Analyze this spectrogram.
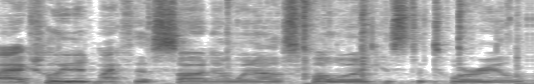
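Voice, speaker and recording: At a fairly quick pace, a woman speaks in a medium pitch over noticeable background noise. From Russia. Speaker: 3D modeller vtuber streamer. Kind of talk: live stream commentary while working. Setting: live stream. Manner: halting, stuttering; casual, filler-heavy. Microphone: blue snowball mic that sometimes gets very quiet.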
